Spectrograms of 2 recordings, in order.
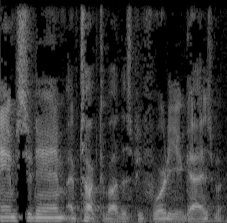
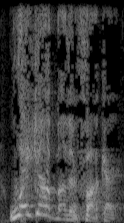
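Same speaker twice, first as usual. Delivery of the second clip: mock wake-up yell; 10 semitones higher, 5 dB louder than usual. Podcaster yelling at dozing listeners, mock wake-up shout. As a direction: jolt the sleepers awake. Jokingly rousing sleeping listeners.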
